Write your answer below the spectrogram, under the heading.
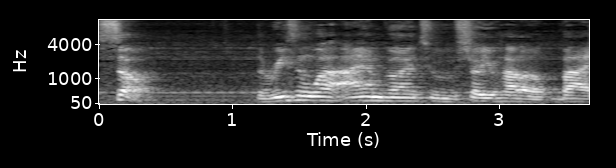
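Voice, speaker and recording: The speech moves at a moderate pace with lively intonation. Audible room echo and light background noise are present. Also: man. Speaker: lightsaber group member giving how-to video; hobbyist reviewer. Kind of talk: tutorial. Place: home room. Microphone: camera far.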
